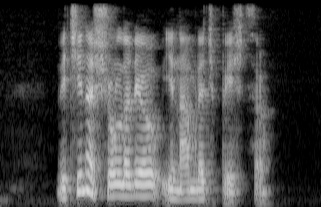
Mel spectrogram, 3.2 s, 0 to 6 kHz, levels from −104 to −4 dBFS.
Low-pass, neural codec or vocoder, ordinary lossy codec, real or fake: 5.4 kHz; none; none; real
